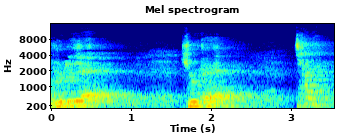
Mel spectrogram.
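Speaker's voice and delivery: teacher leading a chant; call-and-repeat drill. Shown as a demonstration. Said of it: "다시 한번 따라해볼게요".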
